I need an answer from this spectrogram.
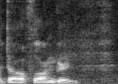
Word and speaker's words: Dolph Lundgren: Mel Gibson, Dolph Lundgren, did I say his name right? Yeah, Dolph Lundgren.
